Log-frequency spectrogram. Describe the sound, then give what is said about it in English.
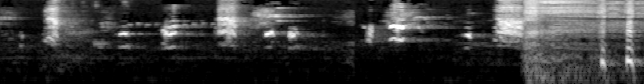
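A bird mimics a small water bird's calls: a string of short, scattered chirps and squawks, then a louder, harsh, rasping burst near the end, with no talking. “And this is what it sounds like when it's imitating a little water bird.”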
